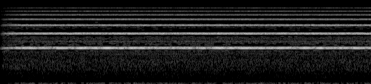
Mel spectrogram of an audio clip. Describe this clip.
15-synSTRINGS90s-¬SW
synth string ensemble multisample in 4ths made on reason (2.5)
c6, multisample, strings, synth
